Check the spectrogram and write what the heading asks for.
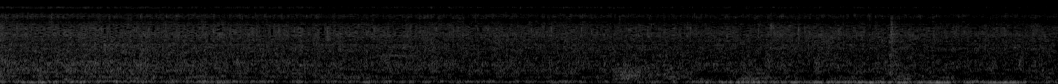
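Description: Steady soft hiss of vegetables simmering in a pan on a gas stove.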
